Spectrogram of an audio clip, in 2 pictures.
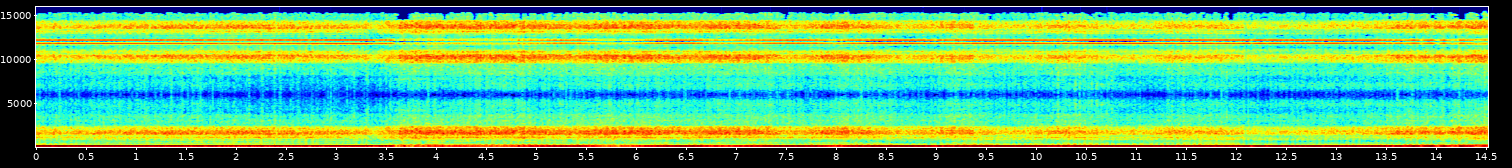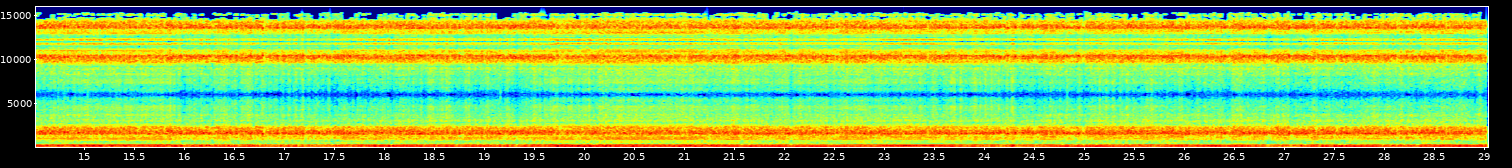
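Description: Austin Seven monopost racing car's small four-cylinder engine heard close up from onboard, running hard at steady revs. Its note drops in pitch twice, about three and a half seconds in and again about fourteen seconds in, then holds steady at the lower pitch.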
